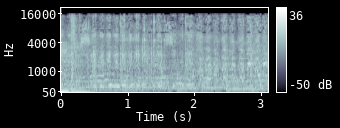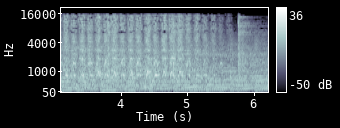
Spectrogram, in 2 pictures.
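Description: Thin-bladed hand saw cutting through a wooden dowel in quick back-and-forth rasping strokes, with music playing underneath.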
